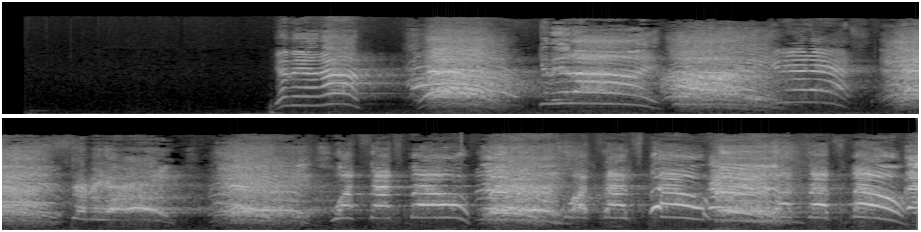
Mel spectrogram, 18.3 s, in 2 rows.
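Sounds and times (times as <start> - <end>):
people cheering: 4.0 - 18.3.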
